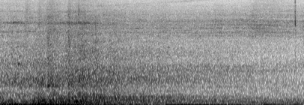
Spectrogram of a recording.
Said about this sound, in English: So yeah, there's lots of trucks driving by.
